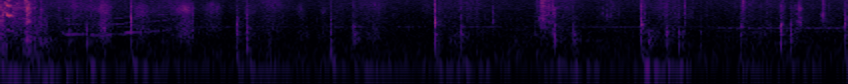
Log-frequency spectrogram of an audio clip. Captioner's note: footsteps thudding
